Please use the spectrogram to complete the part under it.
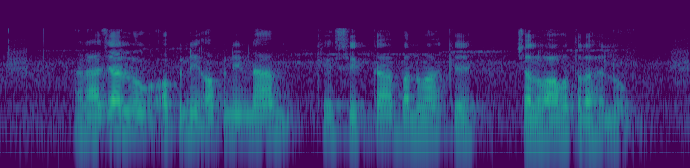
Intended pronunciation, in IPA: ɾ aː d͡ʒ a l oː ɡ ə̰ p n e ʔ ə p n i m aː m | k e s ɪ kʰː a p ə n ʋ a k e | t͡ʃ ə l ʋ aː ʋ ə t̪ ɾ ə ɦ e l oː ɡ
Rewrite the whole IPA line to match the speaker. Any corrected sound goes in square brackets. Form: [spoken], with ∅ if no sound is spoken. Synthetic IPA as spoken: ɾ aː d͡ʒ a l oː ɡ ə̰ p n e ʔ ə p n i [n] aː m | k e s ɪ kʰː a [b] ə n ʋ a k e | t͡ʃ ə l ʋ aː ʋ ə t̪ ɾ ə ɦ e l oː ɡ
